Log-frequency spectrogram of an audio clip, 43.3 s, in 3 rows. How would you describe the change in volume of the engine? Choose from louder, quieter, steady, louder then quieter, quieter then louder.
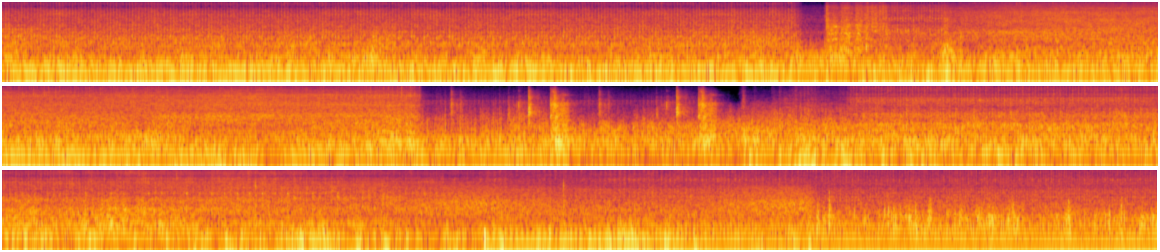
steady.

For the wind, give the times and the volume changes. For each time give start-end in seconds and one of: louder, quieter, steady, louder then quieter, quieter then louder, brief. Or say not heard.
0.0-43.2 steady.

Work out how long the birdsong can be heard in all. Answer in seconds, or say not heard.
not heard.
